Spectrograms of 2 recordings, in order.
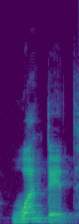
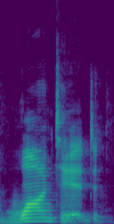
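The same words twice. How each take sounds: First: "wanted" as WAN-tet, with a full E; wrong spelling pronunciation. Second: "wanted" drawn out, ending in ID; correct ID ending. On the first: Teacher shows what it will not be, mispronounced. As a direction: say "wanted" as spelt, with an E ending. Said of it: "No va a ser". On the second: Teacher gives the verb's pronunciation, ending in ID. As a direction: say "wanted" slowly as WON-tid. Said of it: "El E D va a sonar a id". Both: Shown as a demonstration.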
